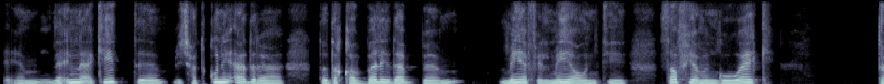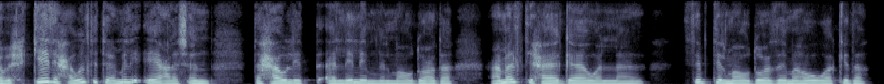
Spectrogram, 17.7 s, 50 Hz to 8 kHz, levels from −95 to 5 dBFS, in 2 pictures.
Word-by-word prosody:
آمم، 195 +2 -3
لإن 235 +6 +3
أكيد 265 +1 -1 0.2
آآ 215 0 0
مش 210 -2 -9
هتكوني 270 +7 +1
قادرة 215 -6 0 0.3
تتقبلي 215 +3 +1
ده 230 -2 0 0.9
ب100% 230 +1 +2
وأنتِ 205 -3 -2 0.5
صافية 255 -2 +1
من 210 -1 +1
جواكِ. 230 +5 +1 1.1
طَب 195 +1 +2
احكي 280 +8 +1
لي 275 -4 +1
حاولتِ 235 +7 +1
تعملي 235 -1 0
إيه، 235 +1 +2
علشان 205 +1 0 0.4
تحاولي 220 +2 +3
تقللي 215 +1 0
من 195 -2 -1
الموضوع 190 +2 0
ده؟ 200 -1 -3 0.4
عملتِ 250 +6 +2
حاجة 215 -2 +1
والّا 190 0 -2 0.4
سبتِ 245 -1 -3
الموضوع 205 0 +3
زي 210 +1 +1
ما 205 -1 +2
هو 205 0 +2
كده؟ 205 -2 -3
210 Hz, 120 wpm, -23 LUFS, 200-235 Hz, 1.1 s, لإن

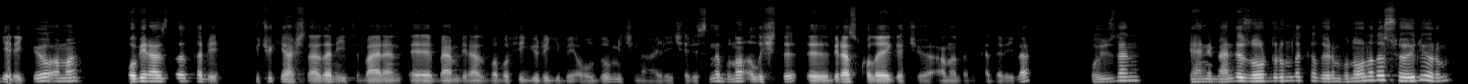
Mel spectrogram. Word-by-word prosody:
gerekiyor 135 - 0
ama 150 +2 -1 0.4
o 135 +2 +6
biraz 145 -1 +5
da 150 0 +1
tabii - - -2 0.4
küçük - - -12
yaşlardan 105 0 0
itibaren, 95 -1 -3
eee, 85 0 0
ben 95 +1 -2
biraz 90 -2 -6
baba 95 - -8
figürü 95 -1 -10
gibi 90 -2 -14
olduğum 105 +8 -11
için 100 -5 -17
aile 80 -1 -20
içerisinde 135 - -8
buna 135 +5 -1
alıştı. 115 -1 -3
Iıı, 95 -1 +2
biraz 110 +1 +6
kolaya 105 0 +4
kaçıyor 80 +1 -11
anladığım 85 -2 -13
kadarıyla. 85 +2 -7 0.6
O 110 - -9
yüzden 175 +8 -3 0.5
yani 130 0 -5
ben 130 +4 -1
de 165 - +8
zor 155 0 +4
durumda 170 +2 -2
kalıyorum. 145 -5 -4
Bunu 135 +3 -2
ona 180 +4 +2
da 210 - +8
söylüyorum. 180 -1 +3
115 Hz, 160 wpm, -23 LUFS, 95-155 Hz, 0.6 s, de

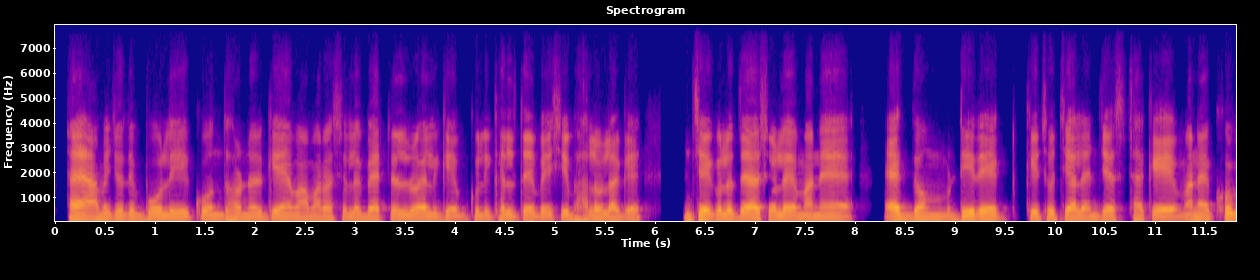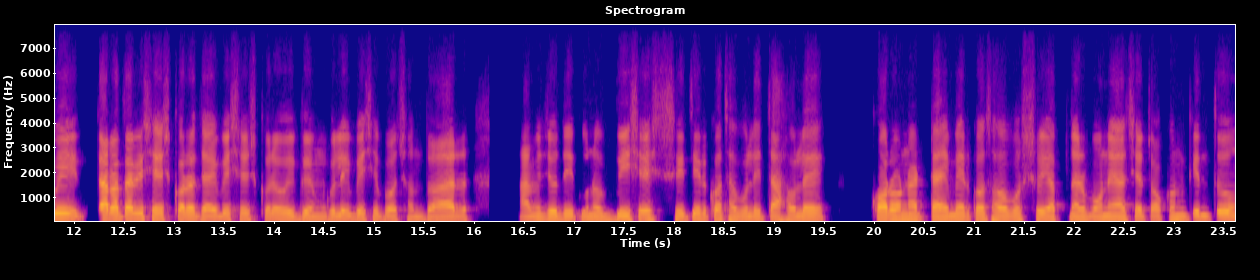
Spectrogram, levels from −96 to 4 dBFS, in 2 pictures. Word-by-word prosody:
হ্যাঁ, 170 -3 +5
আমি 155 +2 0
যদি 165 0 -1 0.2
বলি 145 +2 +1 0.3
কোন 150 -1 0
ধরনের 150 0 -1
গেম 155 0 +1
আমার 145 0 -3
আসলে 150 +1 -4
'ব্যাটল 140 +2 -1
রয়াল' 150 -1 +2
গেমগুলি 140 +1 -3
খেলতে 140 -1 -1 0.2
বেশি 135 +2 -2
ভালো 130 0 -1
লাগে। 130 -1 0 0.6
যেগুলোতে 160 -1 +3
আসলে 155 0 0 0.2
মানে, 145 0 0 0.7
একদম 150 0 +2 0.3
ডিরেক্ট 145 -1 +3 0.2
কিছু 145 0 -1
চ্যালেঞ্জেস 140 -1 +1
থাকে। 135 -1 -2 0.3
মানে 180 +2 0 0.2
খুবই 190 -1 +5 0.3
তাড়াতাড়ি 190 +2 +5
শেষ 145 -1 +2
করা 155 -2 +4
যায়। 135 -1 +3
বিশেষ 135 +1 -4
করে 140 0 -1
ওই 140 - +1
গেমগুলোই 145 +2 -1
বেশি 140 0 -2
পছন্দ। 130 -1 -4 0.2
আর, 130 0 +2 0.7
আমি 135 +2 -1
যদি 155 0 +2
কোনো 150 -1 -1 0.2
বিশেষ 155 +2 +1 0.2
স্মৃতির 170 +2 -1
কথা 165 -3 -1
বলি, 145 0 -1
তাহলে 145 +1 0 0.7
করোনার 165 +1 +4
টাইমের 150 +1 +2
কথা 150 0 0
অবশ্যই 150 +1 -1
আপনার 145 0 -2
মনে 145 +1 0
আছে 140 -1 -3
তখন 140 +2 -2
কিন্তু 145 0 -1
145 Hz, 135 wpm, -23 LUFS, 140-155 Hz, 0.7 s, হ্যাঁ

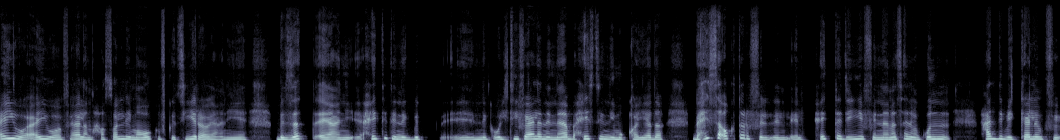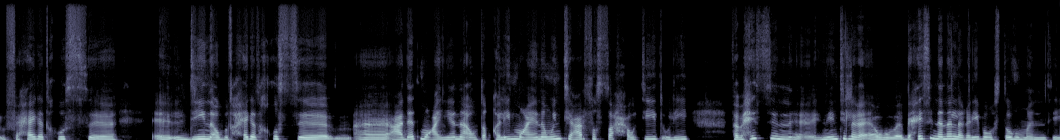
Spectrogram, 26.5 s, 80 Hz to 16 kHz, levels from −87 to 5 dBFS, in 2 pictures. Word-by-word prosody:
أيوه، 275 -5 +4
أيوه، 235 -4 +2
فعلًا 225 +2 -1
حصل 195 +7 -4
لي 250 -2 +3
مَواقِف 210 +1 0
كتيرة، 210 +1 0
يعني 175 +1 -2 0.4
بالذات 235 +8 +3
يعني 190 0 0
حتّة 275 +5 -2
إنِك 215 -3 +1
بت 205 +1 -3 0.2
آآ، - - -18 0.4
إنِك 205 -1 -3
قُلتِ 210 +2 -2
فعلًا 255 +2 +3
إن 235 - +1
أنا 220 +2 +4
باحس 260 +4 -2
إني 230 -5 +1
مُقيّدة. 195 +3 -1 0.3
باحس 325 - 0
أكتر 295 +2 +2
في 245 -4 -5
ال 200 -1 -3
ال 190 -1 -5
الحتّة 265 +3 -3
دي 245 +1 0
في 235 -4 -6
إن 200 0 +1
مثلًا 230 +4 -1
يكون 235 +2 +1 0.4
حد 265 +1 +3
بيتكلم 235 +2 +1
ف 220 -3 -8
في 195 +1 -7
حاجة 240 +5 +1
تخُص 245 +1 -6 0.9
الدين 205 +6 +3
أو 195 - +3
بت 205 +1 -5
حاجة 235 +3 +2
تخُص 255 +1 -5 1.1
عادات 220 +8 +2
مُعينة 215 0 +1
أو 205 - -2
تقاليد 210 +2 -1
مُعينة، 220 -2 +3
وأنتِ 270 +3 +2
عارفة 240 +3 0
الصح 235 -4 -5
وتيجي 195 +7 -3
تقوليه. 210 +1 -4 0.6
فباحس 305 +11 0
إن 250 -6 +2
إن 200 +5 -3
أنتِ 255 +5 +2
ال 270 -2 +2
أو 190 -3 +3
باحس 260 - 0
إن 290 -5 +5
أنا 260 +2 +6
الغريبة 225 -2 +2
وسطهُم. 210 -2 -1
أنتِ 180 0 -3
220 Hz, 150 wpm, -23 LUFS, 195-250 Hz, 1.1 s, أنا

